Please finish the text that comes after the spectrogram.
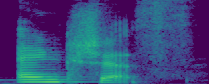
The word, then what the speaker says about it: anxious: Ious in this word is pronounced as a shus, anxious.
